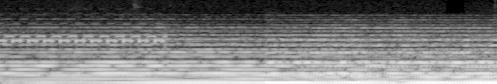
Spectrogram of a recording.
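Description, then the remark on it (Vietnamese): A phone rings with a sustained electronic ringtone, a loud, droning synthetic melody that shifts pitch a couple of times and plays steadily on its own, with no one talking. “Sau đó điện thoại của anh vang lên.”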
